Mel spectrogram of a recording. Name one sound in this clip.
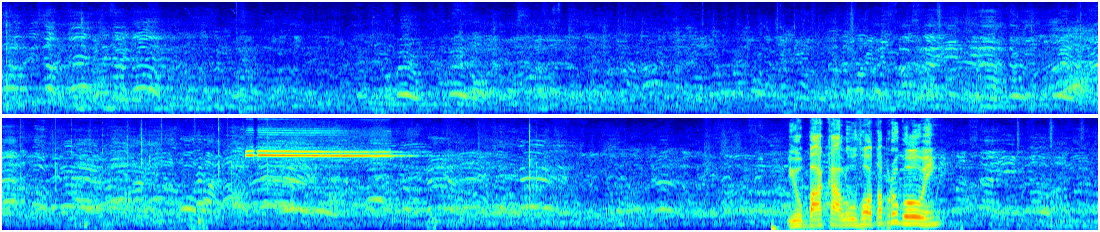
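A large crowd chatters and shouts in the distance outdoors.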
